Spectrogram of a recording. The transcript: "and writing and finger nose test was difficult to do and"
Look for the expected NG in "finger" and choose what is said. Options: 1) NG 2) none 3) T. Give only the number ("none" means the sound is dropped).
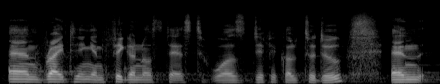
2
